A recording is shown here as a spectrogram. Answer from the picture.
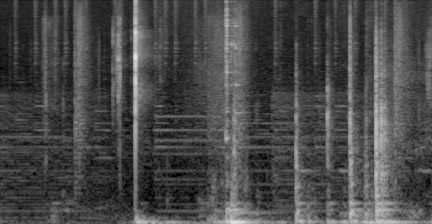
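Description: Soft background music, then from about a second in close handling noise: a sharp click, a heavy low bump in the middle, and several more quick knocks and clicks, as markers are set down and things on the desk are moved.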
